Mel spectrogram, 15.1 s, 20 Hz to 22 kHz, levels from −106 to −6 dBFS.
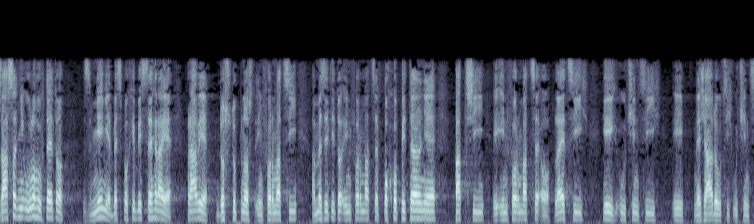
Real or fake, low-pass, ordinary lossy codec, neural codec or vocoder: fake; 7.2 kHz; none; vocoder, 44.1 kHz, 128 mel bands every 256 samples, BigVGAN v2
